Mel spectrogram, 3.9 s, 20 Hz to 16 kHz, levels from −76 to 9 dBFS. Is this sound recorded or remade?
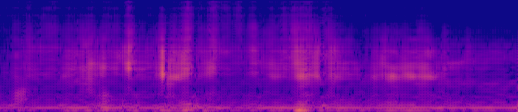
remade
